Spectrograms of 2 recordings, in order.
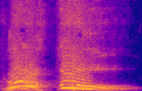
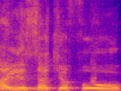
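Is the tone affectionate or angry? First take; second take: angry; affectionate. First: It sounds forceful, exclaimed and meant. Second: It sounds teasing and affectionate.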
